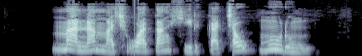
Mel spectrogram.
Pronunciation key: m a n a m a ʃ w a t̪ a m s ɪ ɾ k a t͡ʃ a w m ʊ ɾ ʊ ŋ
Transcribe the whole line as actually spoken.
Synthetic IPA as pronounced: m a n a m a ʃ w a t̪ a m h ɪ ɾ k a t͡ʃ a w m ʊ ɾ ʊ ŋ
